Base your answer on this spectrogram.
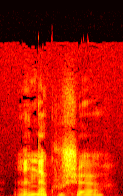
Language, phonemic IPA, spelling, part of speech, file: French, /a.ku.ʃœʁ/, accoucheur, noun, Fr-accoucheur.ogg
- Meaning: 1. midwife (male) 2. obstetrician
